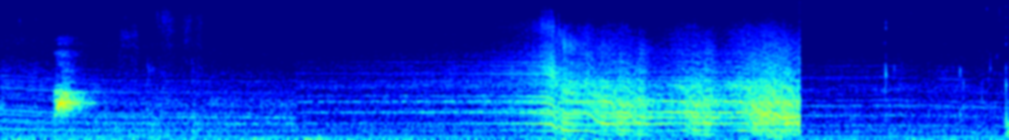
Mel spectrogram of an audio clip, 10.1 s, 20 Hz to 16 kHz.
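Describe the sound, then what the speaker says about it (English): Race cars sweep past at top speed on the Michigan oval in a simulated cup-series race, a rising roar that swells and cuts off sharply, with an earlier brief engine note and little talk. "Those top 4 cars flying by at top speed."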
